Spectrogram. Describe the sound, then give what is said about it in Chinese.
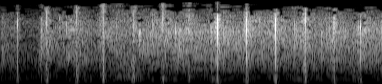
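A church audience applauds a young worship team of secondary school and university students with a dense, hissy wash of clapping marked by steady, evenly spaced sharp claps, roughly four or five per second, at moderate loudness, with no voices. “那很多的团员也是大学生，很年轻的团员，但是他们今天能够一起有这样子的表现，那我们用掌声来给他们鼓励。”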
